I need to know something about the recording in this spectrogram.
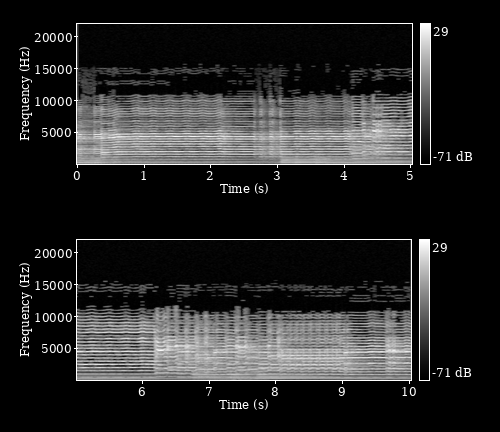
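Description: Bulgarian gaida (bagpipe) playing solo: long held melody notes on the chanter over its unbroken drone, moving to a new note every few seconds.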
